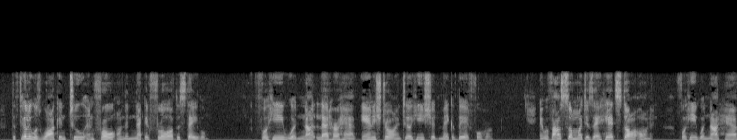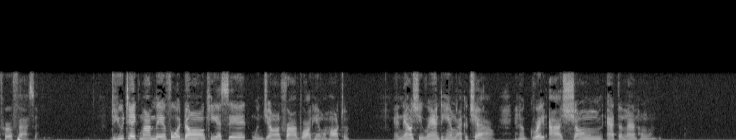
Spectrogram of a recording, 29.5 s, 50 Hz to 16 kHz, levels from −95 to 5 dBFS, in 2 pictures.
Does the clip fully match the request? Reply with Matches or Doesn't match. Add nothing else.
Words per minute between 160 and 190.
Matches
